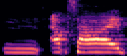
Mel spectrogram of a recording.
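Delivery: slow, halting words with long hesitations between them; imitating a patient searching for words; halting broken speech. Shown as a demonstration. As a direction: struggle to push each word out. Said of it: "they kind of break it up".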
